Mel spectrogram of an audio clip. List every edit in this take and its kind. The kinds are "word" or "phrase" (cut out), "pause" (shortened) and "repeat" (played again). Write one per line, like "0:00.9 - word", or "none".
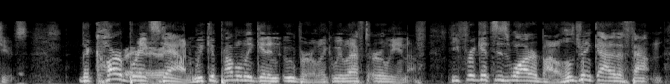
none

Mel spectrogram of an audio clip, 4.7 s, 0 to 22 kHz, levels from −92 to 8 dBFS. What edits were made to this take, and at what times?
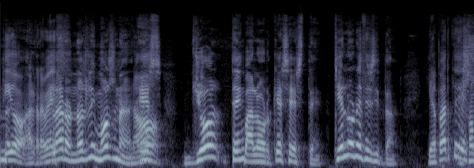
0:02.4 - word
0:03.3 - pause

